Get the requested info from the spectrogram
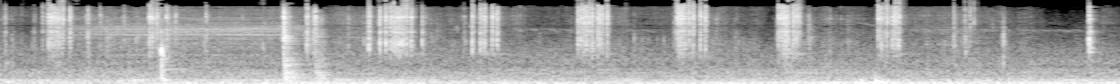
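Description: A ratchet wrench clicking in short bursts, about two to three a second, as it is worked back and forth to undo a tight glow plug, over a low steady hum.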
